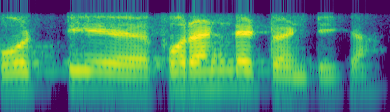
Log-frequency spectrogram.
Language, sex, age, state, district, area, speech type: Hindi, male, 18-30, Madhya Pradesh, Hoshangabad, urban, conversation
